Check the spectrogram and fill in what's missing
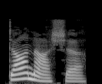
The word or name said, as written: donnacha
